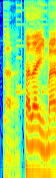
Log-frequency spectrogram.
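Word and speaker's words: ただいま: Becomes a compound is tadaima. And so that's why it's accented tadaima on the da.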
